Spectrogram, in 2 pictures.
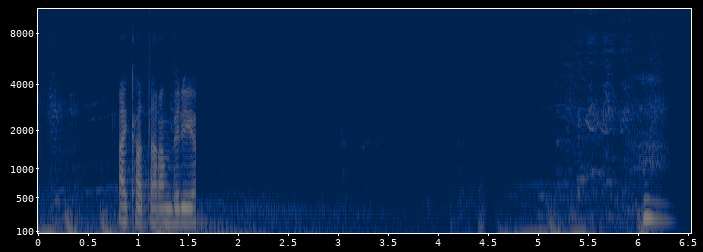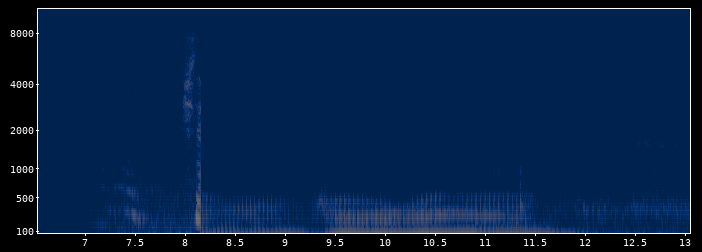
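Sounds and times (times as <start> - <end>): person laughing: 5.2 - 6.4
low pulsing rumble: 8.2 - 12.2.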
